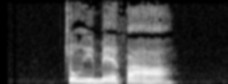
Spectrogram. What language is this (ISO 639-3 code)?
yue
